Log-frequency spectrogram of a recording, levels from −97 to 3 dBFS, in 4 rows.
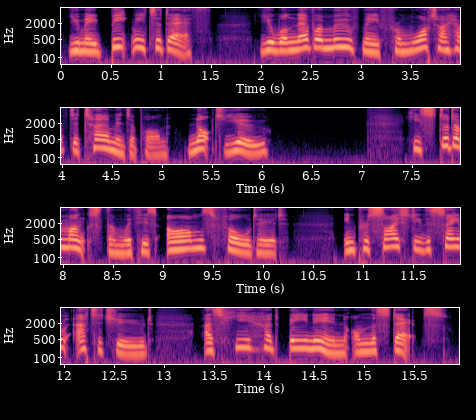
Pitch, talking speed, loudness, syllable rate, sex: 200 Hz, 145 wpm, -22 LUFS, 4.2 syllables/s, female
